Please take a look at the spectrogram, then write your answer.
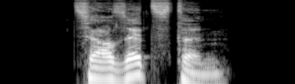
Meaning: inflection of zersetzt: 1. strong genitive masculine/neuter singular 2. weak/mixed genitive/dative all-gender singular 3. strong/weak/mixed accusative masculine singular 4. strong dative plural
- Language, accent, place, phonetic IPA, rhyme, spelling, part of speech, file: German, Germany, Berlin, [t͡sɛɐ̯ˈzɛt͡stn̩], -ɛt͡stn̩, zersetzten, adjective / verb, De-zersetzten.ogg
